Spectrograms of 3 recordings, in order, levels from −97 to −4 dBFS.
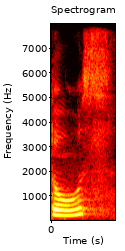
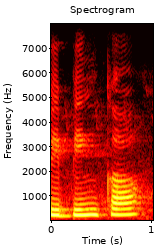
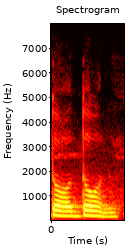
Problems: none marked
